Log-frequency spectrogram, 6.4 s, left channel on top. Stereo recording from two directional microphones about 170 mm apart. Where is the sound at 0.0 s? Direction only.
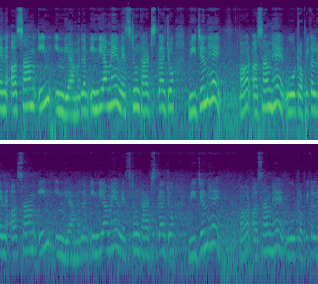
45° left (ahead or behind).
